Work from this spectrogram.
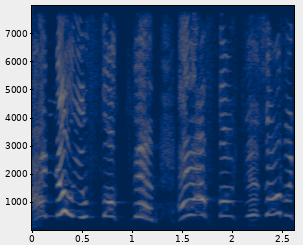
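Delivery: very high, shrill, shrieked-out holler. Retelling what people outside screamed at night: imitating someone screaming. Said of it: "Why are you guys screaming this?".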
